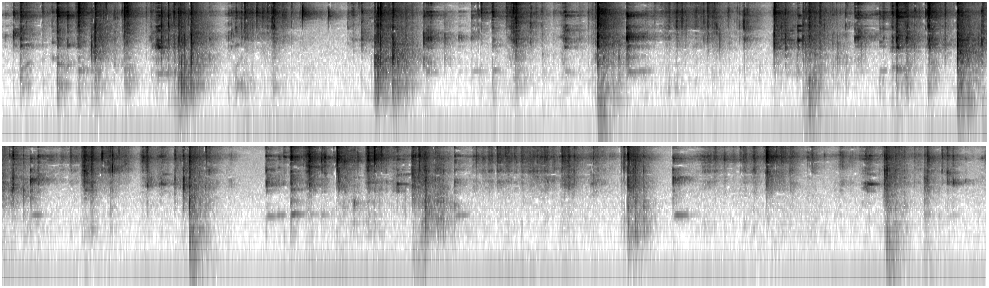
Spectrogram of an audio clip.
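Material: Soap.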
